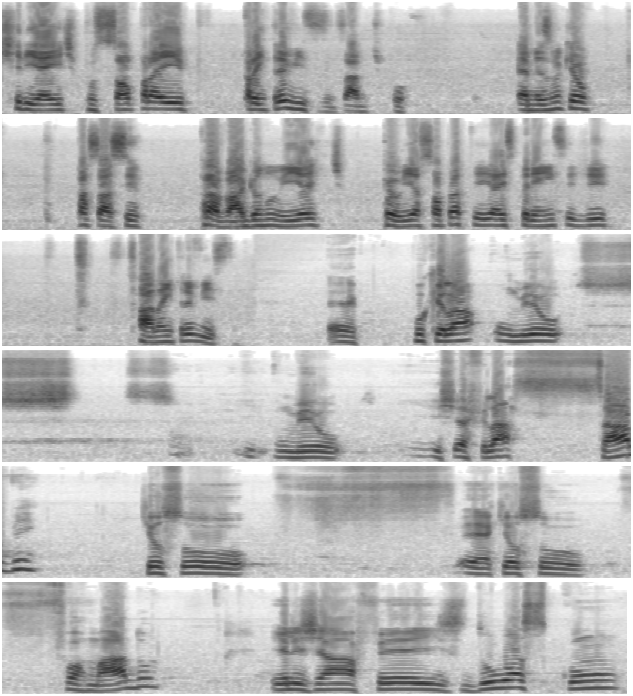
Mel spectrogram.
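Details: Adult man who stutters, interviewed in a documentary on stuttering; audible repetitions; stuttering.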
